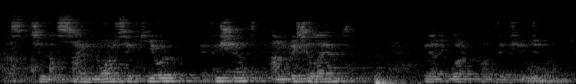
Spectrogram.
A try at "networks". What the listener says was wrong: Network or networks? It's just at the end of syllables. So there are still a few problems though.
